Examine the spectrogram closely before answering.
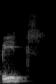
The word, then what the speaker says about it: Witt: Y empecé con Berlín porque mis raíces y por eso mi apellido materno, que es Witt, se escribe con W, no, pero se pronuncia Witt, de acuerdo al alemán, porque mi bisabuelo salió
